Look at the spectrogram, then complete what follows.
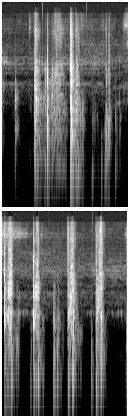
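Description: Cardboard trading-card hobby boxes being handled and set down on a table: a string of irregular knocks and thumps, about eight in five seconds.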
